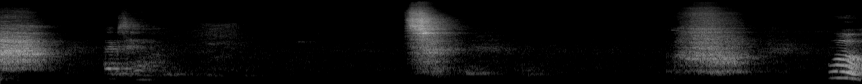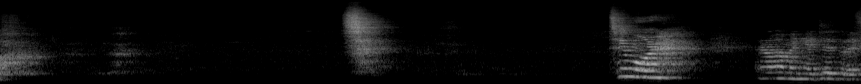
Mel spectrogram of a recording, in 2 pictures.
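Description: Heavy exhaling breaths during deadlift exercise, a series of about nine sharp, close hissing exhales spaced a couple of seconds apart, some with a voiced grunt at the end.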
